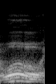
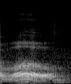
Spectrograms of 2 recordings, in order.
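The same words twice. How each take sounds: First: Whoa called out louder and higher; mock yell of whoa; hollered whoa. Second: Said in the usual way. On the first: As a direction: holler whoa like stopping a mule. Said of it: "he holler". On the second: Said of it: "Only mules stop when you holler".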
